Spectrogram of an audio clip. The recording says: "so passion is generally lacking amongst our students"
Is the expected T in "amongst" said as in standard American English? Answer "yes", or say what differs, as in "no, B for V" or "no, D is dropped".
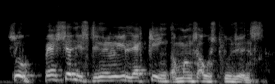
no, T is dropped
